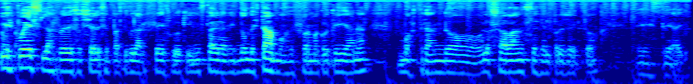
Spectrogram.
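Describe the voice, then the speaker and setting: Low-voiced Uruguayan man, halting and thoughtful. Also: fairly even intonation, creaky, dark tone. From Uruguay, raised abroad in France, Venezuela and Argentina. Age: middle-aged. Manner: halting, thoughtful, repeats words as he searches. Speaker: interview guest, visual artist. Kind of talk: explanatory interview answers. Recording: faint background noise, drifting off mic.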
